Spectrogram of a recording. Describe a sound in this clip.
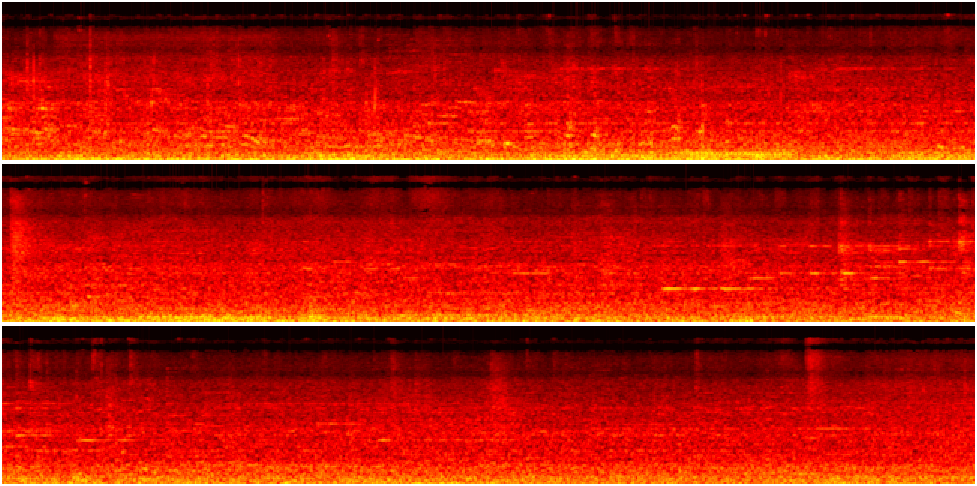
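Footsteps patter on pavement as people walk by.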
